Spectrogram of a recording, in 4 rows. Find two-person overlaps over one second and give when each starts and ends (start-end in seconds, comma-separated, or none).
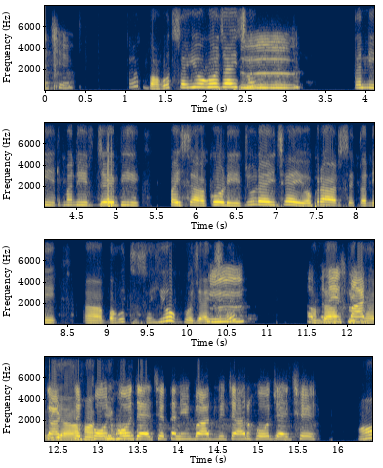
11.6-13.5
